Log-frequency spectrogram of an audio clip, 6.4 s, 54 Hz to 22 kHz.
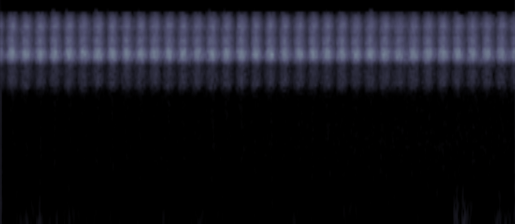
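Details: Sardinian cicadas calling at 13:00 in July 2020: a shrill, buzzing drone that throbs in regular waves about three times a second, dominating a quiet background.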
